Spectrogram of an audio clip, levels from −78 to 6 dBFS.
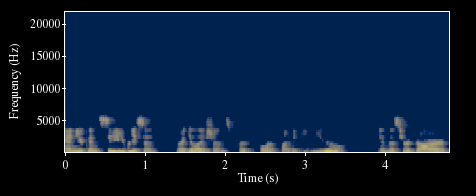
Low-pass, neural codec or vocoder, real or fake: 5.4 kHz; vocoder, 44.1 kHz, 128 mel bands every 512 samples, BigVGAN v2; fake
